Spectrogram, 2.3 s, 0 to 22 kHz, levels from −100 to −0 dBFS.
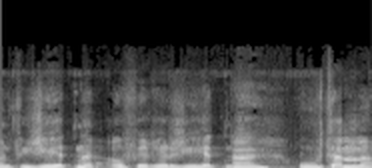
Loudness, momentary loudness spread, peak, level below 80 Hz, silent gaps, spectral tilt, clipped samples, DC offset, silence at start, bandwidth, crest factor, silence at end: -22 LUFS; 3 LU; -8 dBFS; -34 dBFS; none; -7 dB/octave; under 0.1%; under 0.1%; 0 s; 13 kHz; 12 dB; 0 s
